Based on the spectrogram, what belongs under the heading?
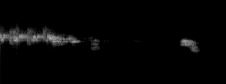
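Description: A common chaffinch sings a rapid, bright run of high notes that slows and drops, ending after a brief pause in a short, downward-sweeping flourish.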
